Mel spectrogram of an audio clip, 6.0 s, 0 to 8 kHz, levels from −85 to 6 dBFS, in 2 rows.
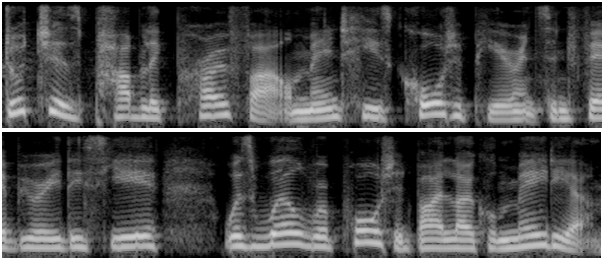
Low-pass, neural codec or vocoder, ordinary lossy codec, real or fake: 7.2 kHz; vocoder, 44.1 kHz, 128 mel bands every 256 samples, BigVGAN v2; Opus, 64 kbps; fake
